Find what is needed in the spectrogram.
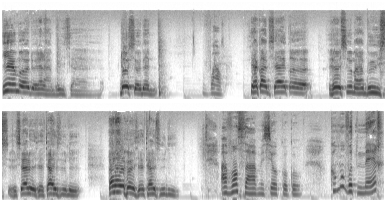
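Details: Deaf speech in French from a man who lip-reads. His hearing loss followed a childhood illness, which he says left his voice not normal.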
